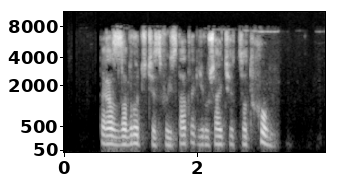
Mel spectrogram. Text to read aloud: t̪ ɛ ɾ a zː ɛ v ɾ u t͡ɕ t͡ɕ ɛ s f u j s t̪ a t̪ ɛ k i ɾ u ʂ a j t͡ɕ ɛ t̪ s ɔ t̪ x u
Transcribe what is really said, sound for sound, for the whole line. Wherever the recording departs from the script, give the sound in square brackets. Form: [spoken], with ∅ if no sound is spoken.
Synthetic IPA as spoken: t̪ ɛ ɾ a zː [a] v ɾ u t͡ɕ t͡ɕ ɛ s f u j s t̪ a t̪ ɛ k i ɾ u ʂ a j t͡ɕ ɛ t̪ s ɔ t̪ x u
